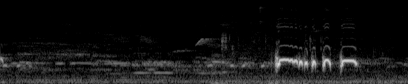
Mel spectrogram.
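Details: Zebra dove of a local strain calling. A quiet stretch with faint background cooing gives way to one loud, short phrase of quick, choppy coos that rise and fall.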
